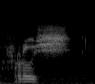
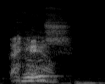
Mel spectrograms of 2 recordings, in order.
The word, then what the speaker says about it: Rush: You should start being a Hispanic and pronounce it like a Hispanic with Rush. Rush.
